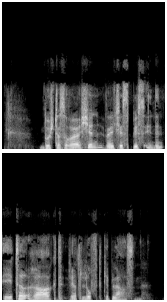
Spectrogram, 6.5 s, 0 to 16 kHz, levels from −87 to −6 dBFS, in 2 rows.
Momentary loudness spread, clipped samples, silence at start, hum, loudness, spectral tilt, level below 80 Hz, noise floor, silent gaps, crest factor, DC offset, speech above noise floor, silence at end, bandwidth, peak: 11 LU; under 0.1%; 0.1 s; none; -19 LUFS; -4 dB/octave; -48 dBFS; -47 dBFS; none; 18 dB; under 0.1%; 28 dB; 0.45 s; 10 kHz; -2 dBFS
